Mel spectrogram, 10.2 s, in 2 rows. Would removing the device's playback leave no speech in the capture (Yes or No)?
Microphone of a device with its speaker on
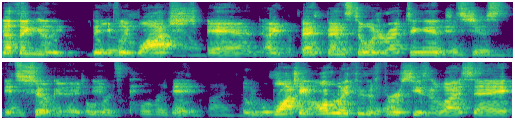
No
